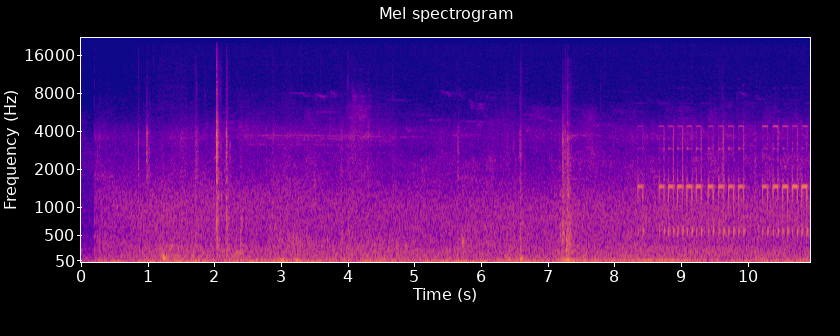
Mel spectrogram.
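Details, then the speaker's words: BMW 3 Series in reverse after reconnecting a parking sensor. Previously it gave one continuous fault beep; now a repeating pattern of short high beeps plays over door and handling clunks, so the parking sensors are working again. "Excellent. Well, that sounds different than it did before."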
